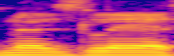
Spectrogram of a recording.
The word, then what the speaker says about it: Meslier: obviously the header was his meslier silent S I didn't put silent s but I'm sure everybody read between the lines his meslier the worst Keeper in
